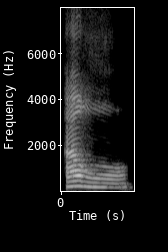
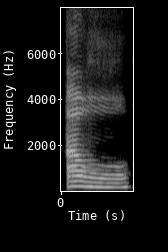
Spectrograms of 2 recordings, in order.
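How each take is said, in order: The two takes are said the same way.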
